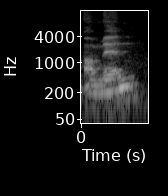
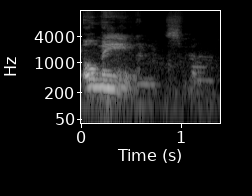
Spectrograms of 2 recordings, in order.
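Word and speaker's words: אמן: have a Sari, but it's pronounced more like a Segol. It has become Amen in modern Hebrew. Sometimes you'll even see it Omein.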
